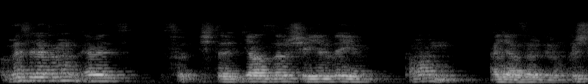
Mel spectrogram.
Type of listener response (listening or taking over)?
listening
